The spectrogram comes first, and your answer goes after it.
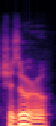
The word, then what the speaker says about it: Shizuru: And why did none of them warn me that the name of the goddess is actually spelled and pronounced Shizuru?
